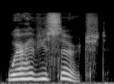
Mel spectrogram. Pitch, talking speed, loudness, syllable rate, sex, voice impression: 230 Hz, 210 wpm, -15 LUFS, 6.0 syllables/s, female, feminine, slightly adult-like, powerful, fluent, slightly intellectual, slightly sharp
